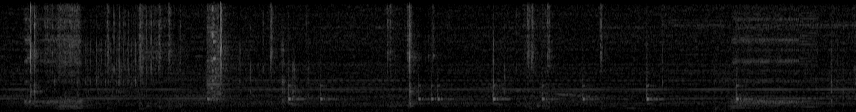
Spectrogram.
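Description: A machine gives short electronic beeps as its selection changes.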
